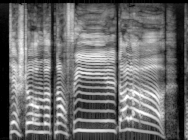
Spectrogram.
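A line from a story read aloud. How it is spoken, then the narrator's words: Bellowing. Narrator (German): brüllte Leo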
